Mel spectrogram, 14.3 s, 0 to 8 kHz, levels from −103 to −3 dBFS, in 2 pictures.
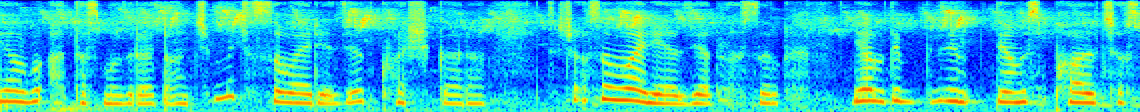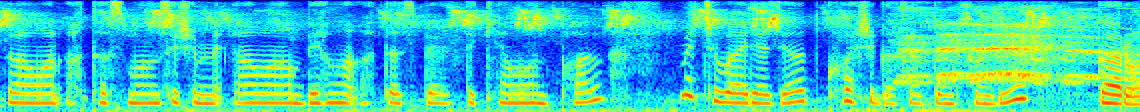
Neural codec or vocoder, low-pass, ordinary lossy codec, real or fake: none; none; none; real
